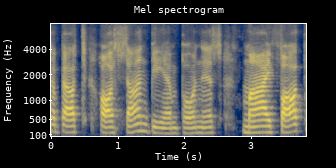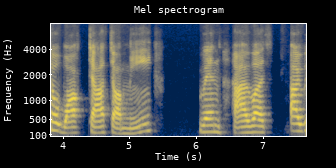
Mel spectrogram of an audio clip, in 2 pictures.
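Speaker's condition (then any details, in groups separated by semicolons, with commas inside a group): Cerebral palsy; affects balance, speech, coordination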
